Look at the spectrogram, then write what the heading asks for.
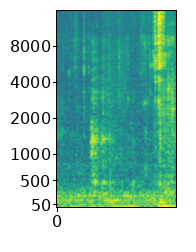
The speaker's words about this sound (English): I'm just going to munch on this churro one while you're trying to ponder.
